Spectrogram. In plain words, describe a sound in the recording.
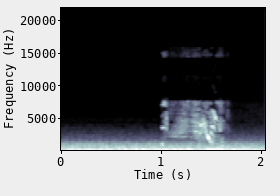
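A spaceship engine whooshes with a quick falling whine.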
